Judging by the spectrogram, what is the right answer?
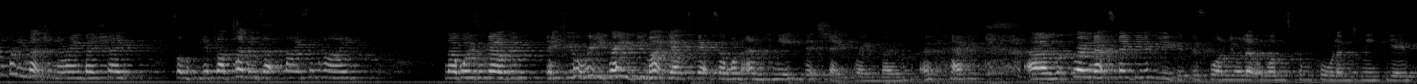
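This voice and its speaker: A woman's voice: sits high, a little mellow. A woman in her thirties instructing young children like an upbeat kids show host, encouraging and sing-song while demonstrating moves. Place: large indoor gymnastics hall. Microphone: far camera. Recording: very echoey hall from a distance, faint noise.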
